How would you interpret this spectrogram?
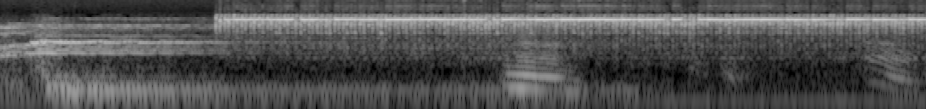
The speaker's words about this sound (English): Alarm clock suddenly goes off.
